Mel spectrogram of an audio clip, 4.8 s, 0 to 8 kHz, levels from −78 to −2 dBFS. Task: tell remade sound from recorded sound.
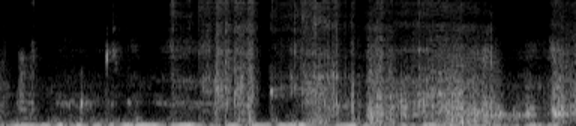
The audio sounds remade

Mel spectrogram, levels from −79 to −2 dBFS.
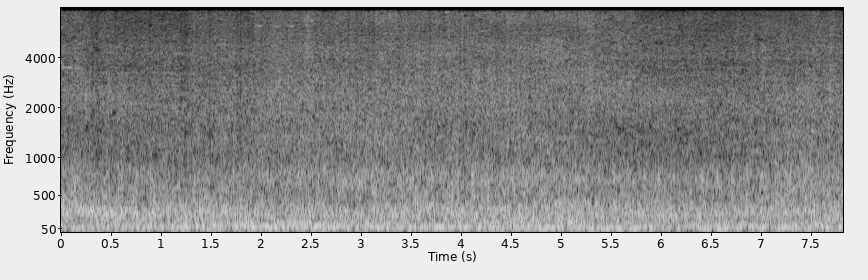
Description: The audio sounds recorded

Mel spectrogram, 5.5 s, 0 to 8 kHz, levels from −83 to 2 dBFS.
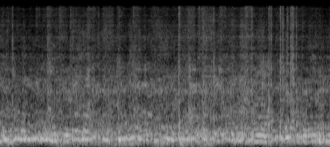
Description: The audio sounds remade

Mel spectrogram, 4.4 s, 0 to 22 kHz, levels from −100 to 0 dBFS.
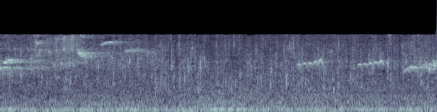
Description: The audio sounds recorded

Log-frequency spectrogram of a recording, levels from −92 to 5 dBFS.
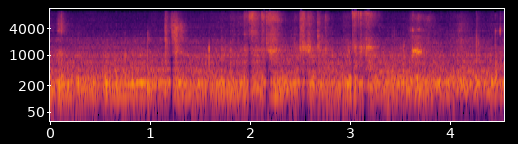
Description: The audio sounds remade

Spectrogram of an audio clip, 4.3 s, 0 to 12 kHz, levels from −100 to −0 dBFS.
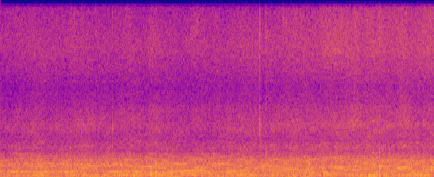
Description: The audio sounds remade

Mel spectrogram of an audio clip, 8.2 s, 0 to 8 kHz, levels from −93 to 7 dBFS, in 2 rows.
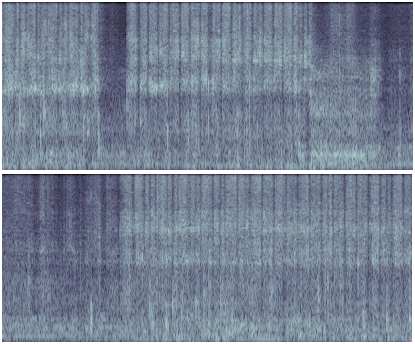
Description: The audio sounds remade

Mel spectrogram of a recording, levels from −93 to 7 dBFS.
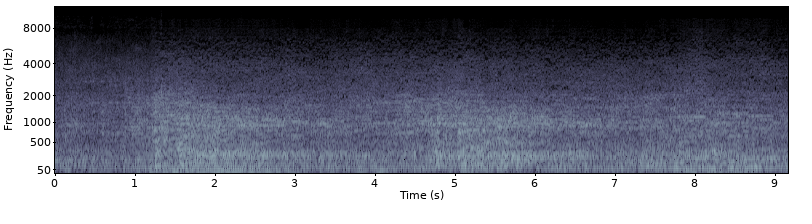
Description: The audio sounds remade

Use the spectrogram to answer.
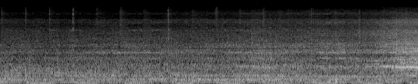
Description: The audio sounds remade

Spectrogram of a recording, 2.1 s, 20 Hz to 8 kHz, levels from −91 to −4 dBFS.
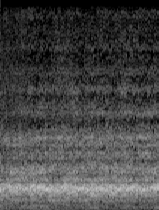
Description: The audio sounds remade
